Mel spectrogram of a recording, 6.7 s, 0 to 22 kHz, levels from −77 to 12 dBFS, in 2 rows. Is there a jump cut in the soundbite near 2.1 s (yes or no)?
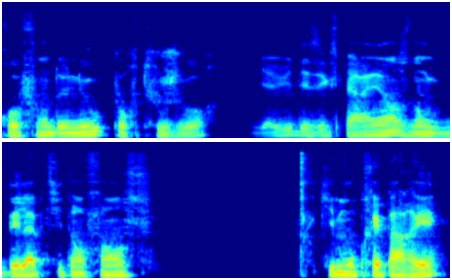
yes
